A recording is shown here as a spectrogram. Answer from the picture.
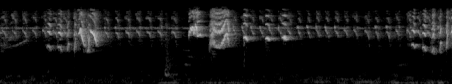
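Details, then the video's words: Oriental magpie-robin, a training song for cage birds with long varied phrases: dense high chattering trills and sharp bright notes in quick bursts, louder flourishes near the middle, continuous and busy throughout with no other sounds. "Masteran Burung kacer Gacor isian Panjang Paling Ampuh"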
